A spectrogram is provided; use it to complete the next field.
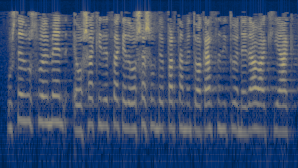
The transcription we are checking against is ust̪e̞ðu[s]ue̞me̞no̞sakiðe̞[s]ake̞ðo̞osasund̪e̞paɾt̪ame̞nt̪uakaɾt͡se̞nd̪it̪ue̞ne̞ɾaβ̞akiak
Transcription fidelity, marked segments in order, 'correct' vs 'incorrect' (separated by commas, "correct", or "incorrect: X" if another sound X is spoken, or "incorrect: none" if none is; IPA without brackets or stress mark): correct, incorrect: t͡s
